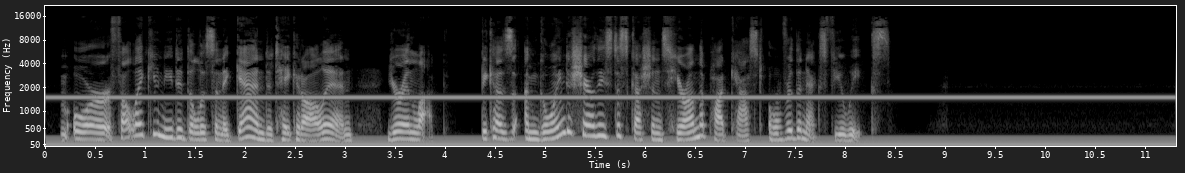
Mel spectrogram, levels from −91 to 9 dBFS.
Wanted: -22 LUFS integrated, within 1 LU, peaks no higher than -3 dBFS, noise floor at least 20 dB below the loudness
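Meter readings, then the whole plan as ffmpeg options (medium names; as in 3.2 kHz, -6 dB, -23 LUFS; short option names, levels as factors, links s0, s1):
hum 50 Hz; highest harmonic 250 Hz; hum level -31 dBFS; steady tone 1.5 kHz; tone level -32 dBFS; loudness -24.5 LUFS; peak level -9.5 dBFS; loudness target -22.0 LUFS
-> -af "bandreject=f=50:t=h:w=4,bandreject=f=100:t=h:w=4,bandreject=f=150:t=h:w=4,bandreject=f=200:t=h:w=4,bandreject=f=250:t=h:w=4"
-af "bandreject=f=1500:w=30"
-af "volume=1.33"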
